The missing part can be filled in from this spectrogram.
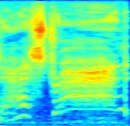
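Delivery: very high-pitched, desperate crying out. Voicing an enemy who looks at a player: crying out in character. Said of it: "Sounds like he's crying for Big Brother".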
